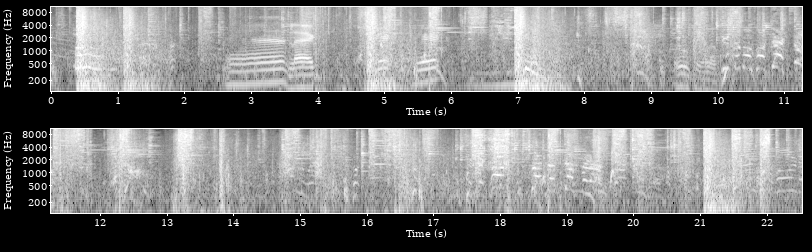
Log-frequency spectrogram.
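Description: Cannons boom and explosions crack in quick bursts.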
